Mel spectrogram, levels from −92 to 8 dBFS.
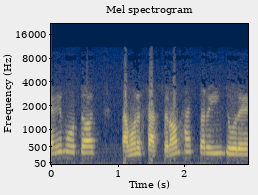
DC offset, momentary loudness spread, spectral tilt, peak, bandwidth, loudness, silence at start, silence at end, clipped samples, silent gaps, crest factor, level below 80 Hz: under 0.1%; 5 LU; -5.5 dB/octave; 0 dBFS; 10 kHz; -14 LUFS; 0 s; 0 s; under 0.1%; none; 14 dB; -50 dBFS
